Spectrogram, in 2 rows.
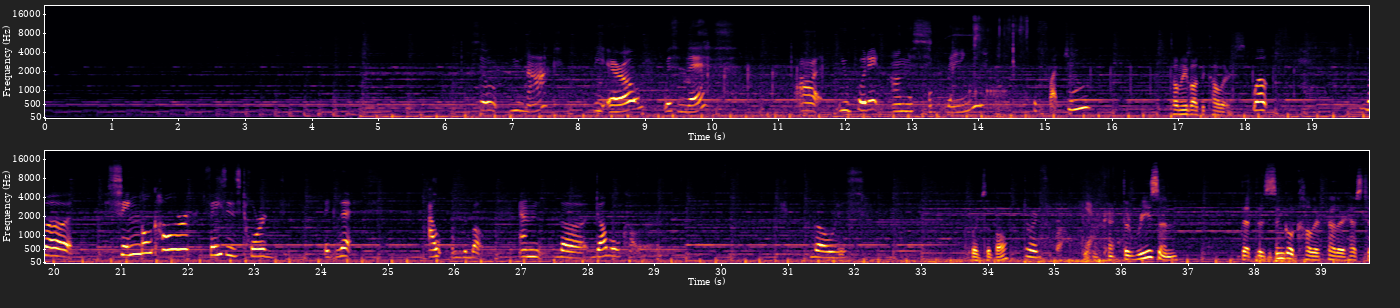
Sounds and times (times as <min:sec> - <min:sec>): Music: 0:00.0 - 0:39.7.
